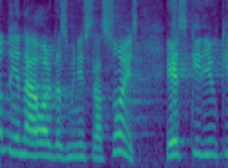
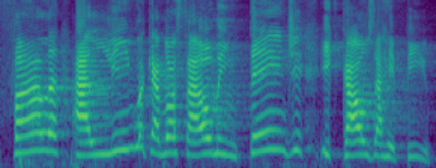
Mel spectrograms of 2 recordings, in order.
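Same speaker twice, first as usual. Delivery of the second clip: louder, higher and slow, driving each phrase home; full-force preaching; 7 semitones higher, 10 dB louder than usual. Acted. A pastor urging the congregation to stay connected, preaching loud and slow. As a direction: preach it out loud to stir the room.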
